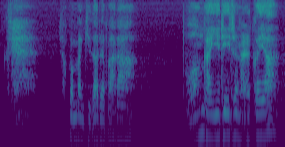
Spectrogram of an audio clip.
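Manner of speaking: very soft, patient promise; God consoling. Acted. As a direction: reassure in a hush, voicing God. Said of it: "그러면서 위로를 받고 살아가는 거죠". (조용히 다독이는 하나님 목소리)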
